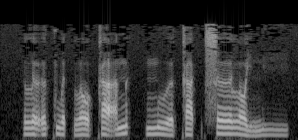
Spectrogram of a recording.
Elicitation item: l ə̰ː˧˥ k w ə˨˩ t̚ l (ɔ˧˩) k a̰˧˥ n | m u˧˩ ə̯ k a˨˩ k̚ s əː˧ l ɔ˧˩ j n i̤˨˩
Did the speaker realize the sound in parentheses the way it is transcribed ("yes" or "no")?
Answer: yes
